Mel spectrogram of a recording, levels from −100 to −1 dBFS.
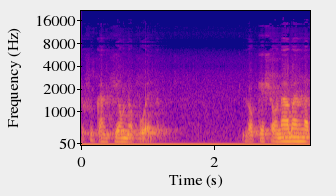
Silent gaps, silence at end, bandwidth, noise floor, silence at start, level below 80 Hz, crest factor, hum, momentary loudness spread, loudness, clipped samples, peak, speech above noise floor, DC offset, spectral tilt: none; 0 s; 11 kHz; -53 dBFS; 0 s; -62 dBFS; 18 dB; none; 20 LU; -27 LUFS; under 0.1%; -10 dBFS; 28 dB; 2%; -8.5 dB/octave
